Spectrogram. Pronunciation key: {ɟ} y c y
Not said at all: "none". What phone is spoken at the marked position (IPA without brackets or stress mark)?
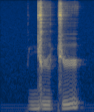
ɟ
